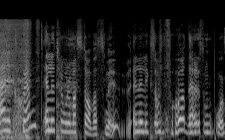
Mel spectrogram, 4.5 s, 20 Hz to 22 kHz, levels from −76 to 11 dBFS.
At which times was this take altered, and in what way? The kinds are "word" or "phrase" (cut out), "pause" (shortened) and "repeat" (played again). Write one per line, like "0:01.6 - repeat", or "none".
0:01.5 - word

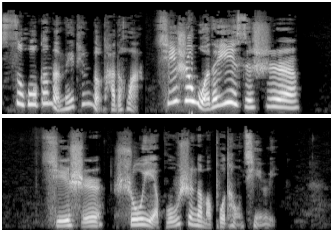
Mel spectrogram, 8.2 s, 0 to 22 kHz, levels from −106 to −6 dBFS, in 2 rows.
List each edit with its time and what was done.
0:01.8 - pause
0:05.4 - pause

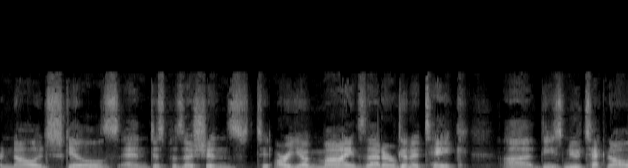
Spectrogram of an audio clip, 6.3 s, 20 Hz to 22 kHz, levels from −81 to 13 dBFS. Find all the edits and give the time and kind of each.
0:02.7 - word
0:04.0 - word

